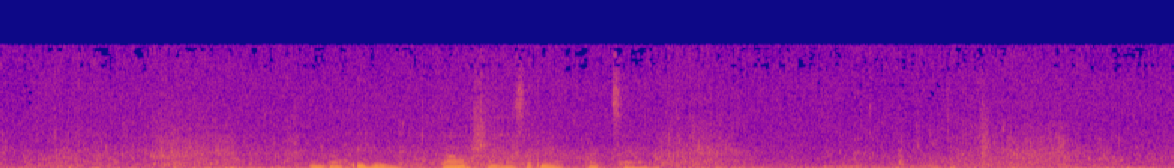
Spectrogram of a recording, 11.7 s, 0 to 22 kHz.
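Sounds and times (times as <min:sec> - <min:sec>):
ocean waves rushing: 0:00.0 - 0:11.7
speech: 0:03.1 - 0:07.1.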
